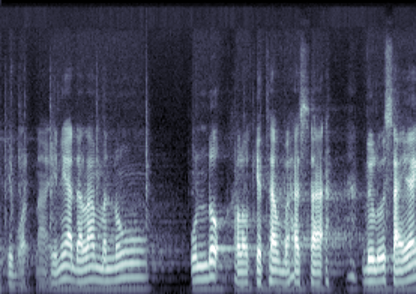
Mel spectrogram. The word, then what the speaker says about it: undo: Nah, ini adalah menu undo kalau kita bahasa dulu saya gitu ya, itu undo atau kalau bahasa Inggris dibacanya ando katanya.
